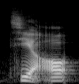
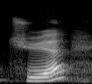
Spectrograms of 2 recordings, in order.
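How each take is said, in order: First: The syllable is pronounced jiao. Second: The syllable is pronounced jue. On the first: The speaker calls it wrong. "китайцы часто произносят это слово «тяосэ», как в слове «угол»" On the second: The speaker calls it right. "нормативное произношение этого иероглифа именно чуэ"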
